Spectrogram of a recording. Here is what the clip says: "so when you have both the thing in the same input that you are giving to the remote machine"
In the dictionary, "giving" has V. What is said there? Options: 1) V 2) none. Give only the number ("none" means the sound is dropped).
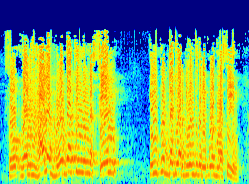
2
